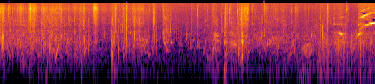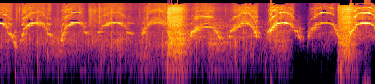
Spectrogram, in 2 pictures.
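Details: Beluga whales singing: after a stretch of soft clicks and splashes, a run of high, squeaky, arched chirps rising and falling in pitch, about a dozen in quick succession, broken by bursts of water splashing.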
